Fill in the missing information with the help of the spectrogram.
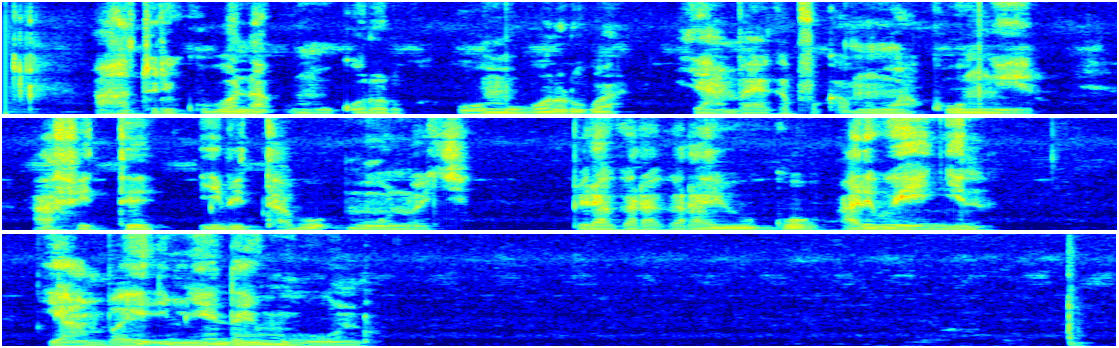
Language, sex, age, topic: Kinyarwanda, male, 18-24, government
